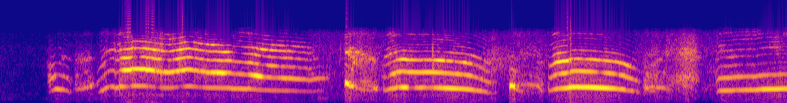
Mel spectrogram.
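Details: A young child cries in drawn-out, wavering wails with catching breaths and whimpers between them; ordinary distressed crying in a quiet room.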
